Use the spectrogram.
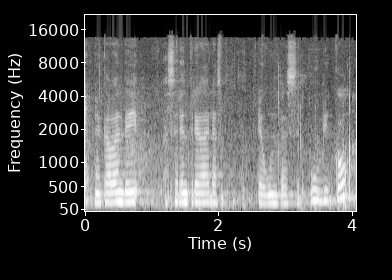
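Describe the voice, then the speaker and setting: A woman speaks at a moderate pace with fairly even intonation over noticeable background noise. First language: Spanish. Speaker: moderator. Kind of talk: audience Q&A. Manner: halting.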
